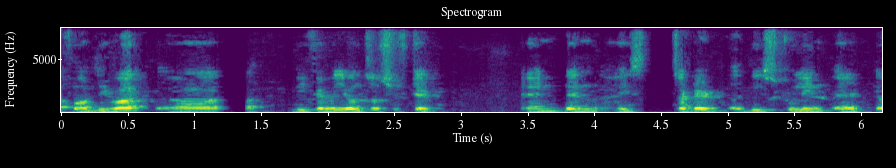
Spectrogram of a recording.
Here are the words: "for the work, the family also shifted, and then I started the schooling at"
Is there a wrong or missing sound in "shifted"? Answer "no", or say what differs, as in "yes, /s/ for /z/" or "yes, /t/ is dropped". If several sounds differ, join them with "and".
no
